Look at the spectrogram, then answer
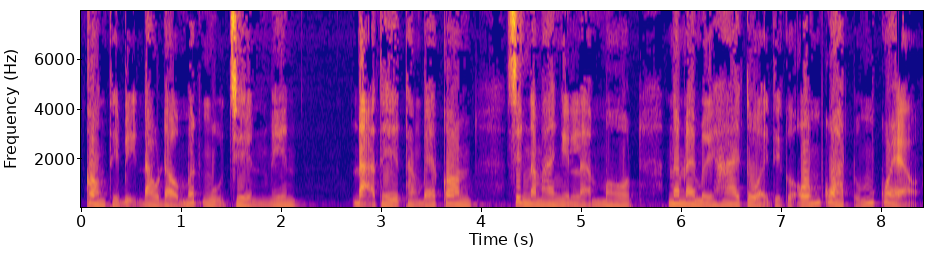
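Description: A man's voice: fairly high pitch, dark tone, voice pushed up, heavily acted. A man voicing a distraught young woman who pleads with a spirit medium, stammering near tears, in a storytelling narration.

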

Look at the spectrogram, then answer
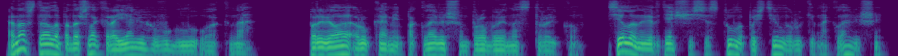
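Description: A man reading a novel aloud in measured storytelling narration. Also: low-pitched, lively intonation, dry recording, studio quality. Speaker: audiobook narrator. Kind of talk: scripted narration.

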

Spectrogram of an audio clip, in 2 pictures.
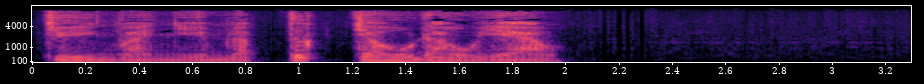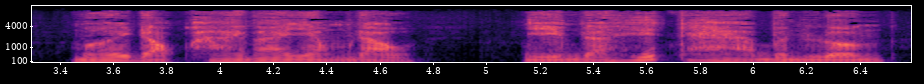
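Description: A man narrating a story in a measured, vivid way. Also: lowish voice, slightly rough. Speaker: audiobook narrator.

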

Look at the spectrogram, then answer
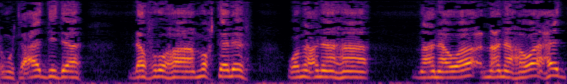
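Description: A man, a sheikh, explaining texts in a scholarly lesson, speaking haltingly with many restarts and repeated syllables. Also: a little high, vocal fry, muffled recording. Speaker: sheikh teaching hadith.

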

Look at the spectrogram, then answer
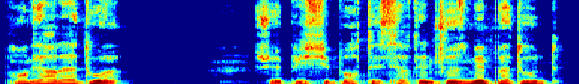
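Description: A man reading an audiobook, voicing a bitter, sharp-tongued young man who lies sulking in bed. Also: medium pitch, moderate pace, husky, voice pushed up, lightly acted. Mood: bitter, irritated. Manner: sarcastic, irritated. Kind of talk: audiobook character voice.

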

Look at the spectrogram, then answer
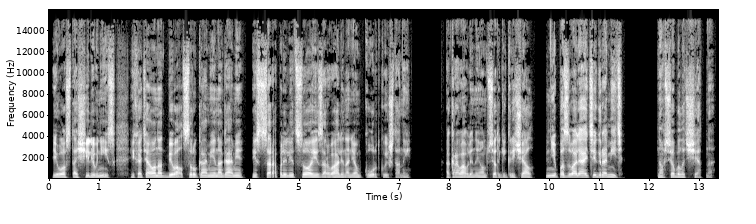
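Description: A man narrating a classic novel in a steady, measured audiobook reading. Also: on the low side, dry recording, studio quality.

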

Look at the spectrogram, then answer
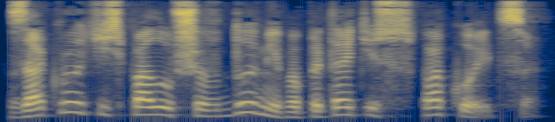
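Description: A man voicing a harried police officer working the phones, brisk and firm, trying to reassure callers. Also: sits high, big pitch swings, husky, pitched above the performer's own voice, heavily acted. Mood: pressed. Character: harried male police dispatcher, calm but pressed.

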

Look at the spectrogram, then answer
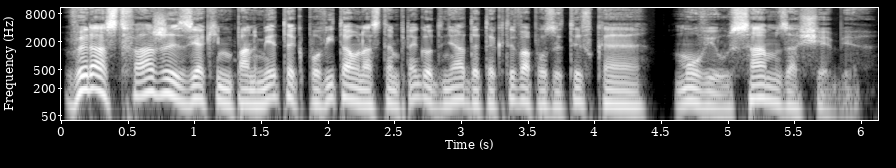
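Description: A man narrating a children's detective story in a calm, measured storytelling manner. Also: low-pitched, no room sound, clean studio sound. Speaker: audiobook reader. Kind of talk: scripted narration.

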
